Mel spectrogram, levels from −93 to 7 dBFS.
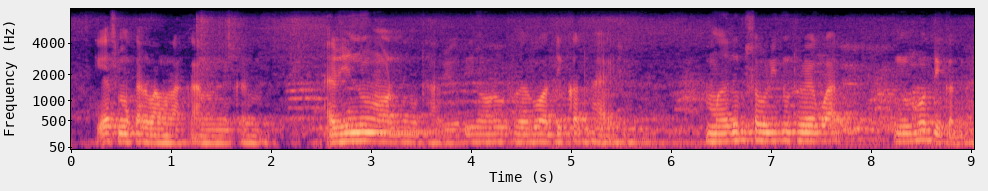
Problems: background sounds at intervals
